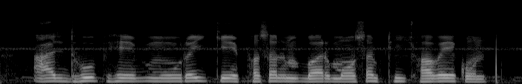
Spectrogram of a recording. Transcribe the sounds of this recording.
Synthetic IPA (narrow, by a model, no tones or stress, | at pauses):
ad͡ʒd̪ʱupɦemuɾəjkepʰəsəlbəɾmɔsəmʈʰikɦəbekon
